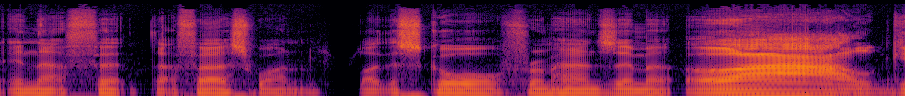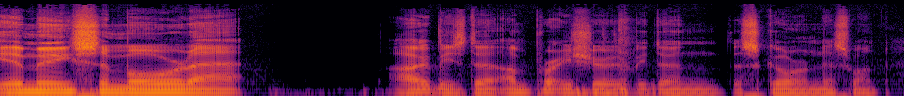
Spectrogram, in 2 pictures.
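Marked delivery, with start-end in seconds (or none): 3.4-5.8 loud, drawn-out appreciative wow; relishing wow. Real, not acted. Film fan raving about [name]'s score, loud relish. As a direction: savour it loudly, wanting more.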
